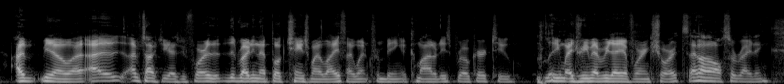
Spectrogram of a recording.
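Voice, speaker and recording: A man speaks very fast with hardly any pauses, in a flat monotone and a bright, sharp tone, on a very clean recording with a silent background. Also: medium pitch for a man. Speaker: author. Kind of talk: interview.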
